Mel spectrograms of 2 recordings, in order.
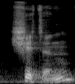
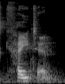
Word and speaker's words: chitin: wings made up of that is not pronounced chitin that is kiten okay flexible carbohydrate and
